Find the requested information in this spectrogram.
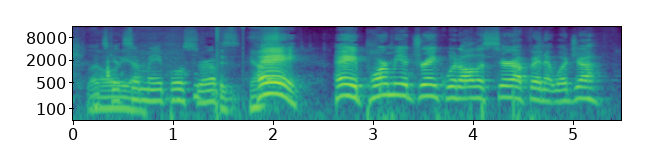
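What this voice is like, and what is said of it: Put-on northern Michigan accent. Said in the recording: “You can do the Michigan northern accent.”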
